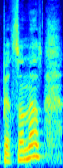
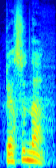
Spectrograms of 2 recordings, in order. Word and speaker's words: Personnaz: Comme il me disait, Père Albert, c'est bizarre, j'ai jamais encore vu Laetitia Casta et Raphaël Personnaz dans scène de ménage. – Persona, pas Personnaz.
